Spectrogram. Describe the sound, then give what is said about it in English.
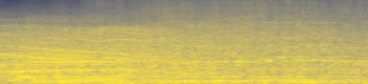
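A vehicle engine rumbles steadily and loudly throughout, like a car driving, with a constant low drone and a faint rising whine. No one speaks. “So you're in your Jeep. Or one of those plastic bubble cars like the film. You're cruising around the grounds”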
